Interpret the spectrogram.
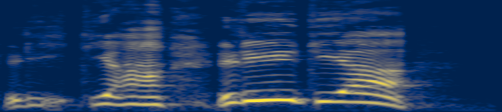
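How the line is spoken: Voiceless attempted shout. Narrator (Italian): fu per gridare, ma non aveva più voce

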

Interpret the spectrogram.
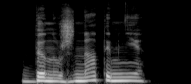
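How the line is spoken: Contemptuous snort, hulking man. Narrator (Russian): презрительно фыркнул громила-германец

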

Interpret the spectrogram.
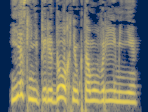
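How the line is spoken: Exaggeratedly cheerful. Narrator (Russian): преувеличенно радостно произнес Грей

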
